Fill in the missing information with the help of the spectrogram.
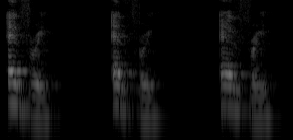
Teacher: Rather than being three syllables, um it's now in most cases two syllables.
